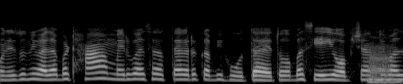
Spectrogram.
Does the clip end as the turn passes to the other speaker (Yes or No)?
No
